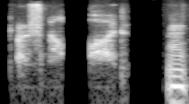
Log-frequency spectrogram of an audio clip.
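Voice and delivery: barely-there, light, very quiet whisper. A character gives the shush gesture to two companions, light whisper. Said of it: "I just lightly whisper to them".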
